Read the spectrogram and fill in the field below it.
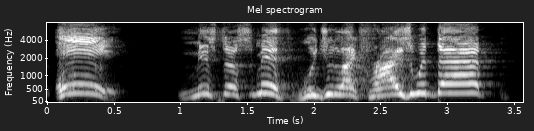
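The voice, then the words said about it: Imitated Mexican accent. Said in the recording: “I can do an impersonation of a Mexican at a golf club. Here it goes.”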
